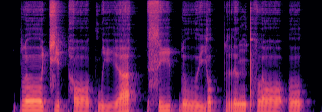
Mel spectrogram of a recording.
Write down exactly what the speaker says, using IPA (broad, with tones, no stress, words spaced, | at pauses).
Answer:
ploː˥˩ t͡ɕi˦˥t̚hɔː˨˩kwi˩˦a̯ | siː˦˥p̚luː˨˩jo˥˩k̚ prɯ˧ŋpʰlɔː˨˩ ʔo˦˥k̚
